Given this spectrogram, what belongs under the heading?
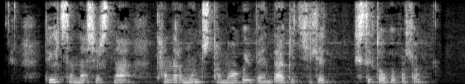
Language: Mongolian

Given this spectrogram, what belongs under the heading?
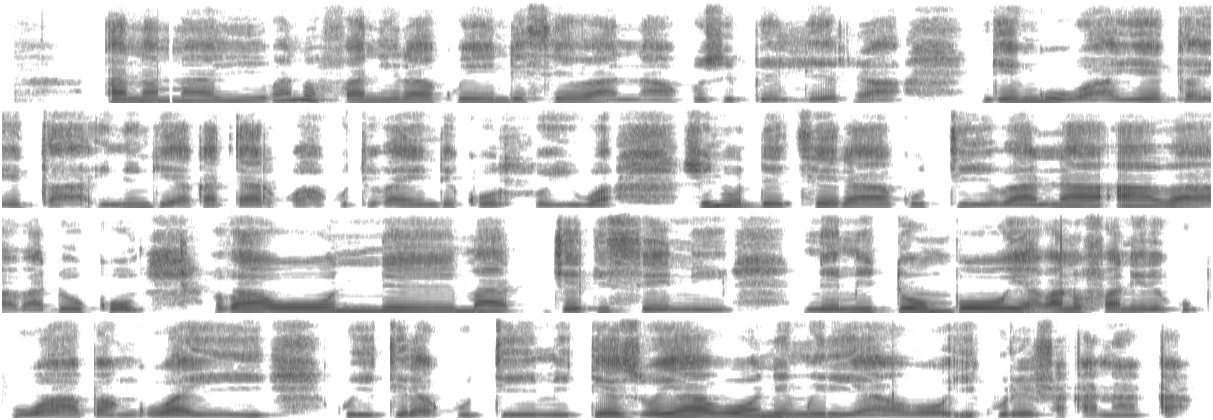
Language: Ndau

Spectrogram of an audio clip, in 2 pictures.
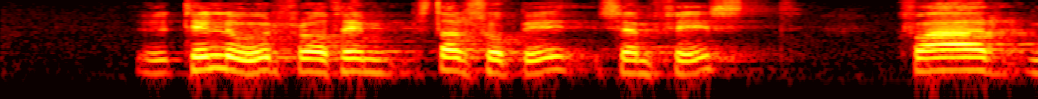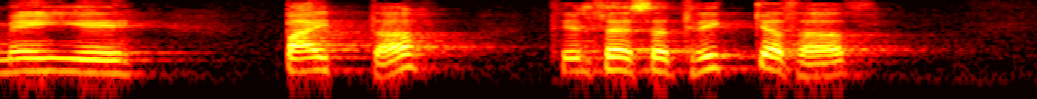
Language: Icelandic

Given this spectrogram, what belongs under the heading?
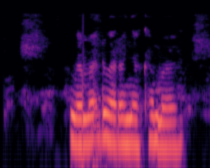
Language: Luo (Kenya and Tanzania)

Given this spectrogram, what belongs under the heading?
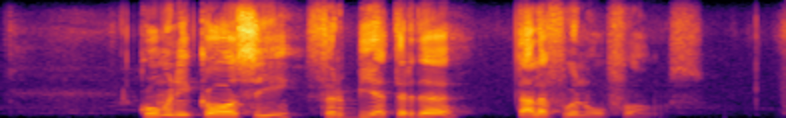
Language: Afrikaans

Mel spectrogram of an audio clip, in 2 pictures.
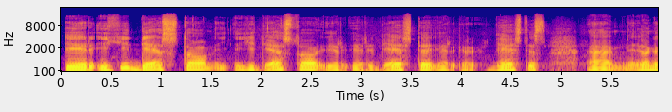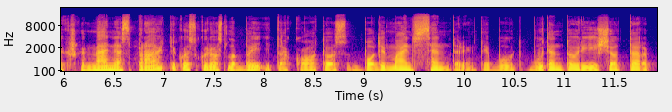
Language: Lithuanian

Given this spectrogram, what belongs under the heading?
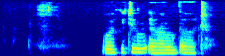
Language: Luo (Kenya and Tanzania)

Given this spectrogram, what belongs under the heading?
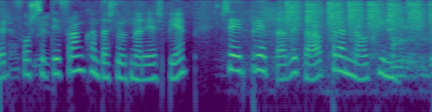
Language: Icelandic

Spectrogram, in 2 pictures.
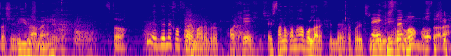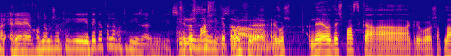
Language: Greek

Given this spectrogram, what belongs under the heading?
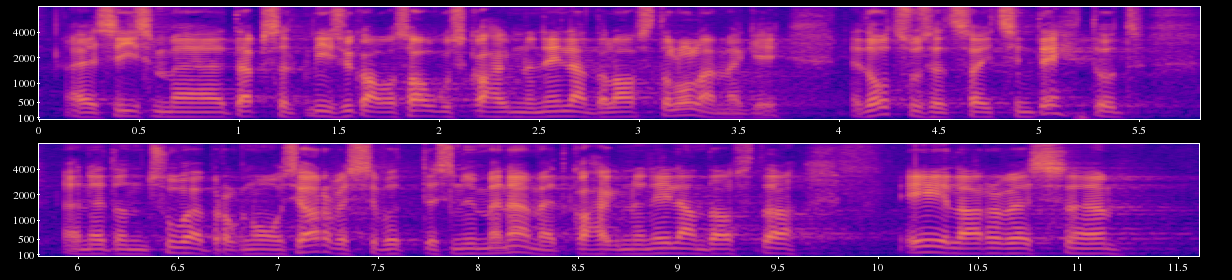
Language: Estonian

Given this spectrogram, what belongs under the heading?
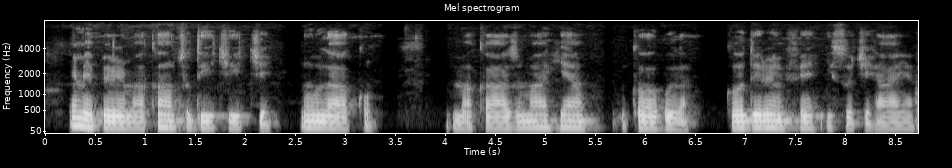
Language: Igbo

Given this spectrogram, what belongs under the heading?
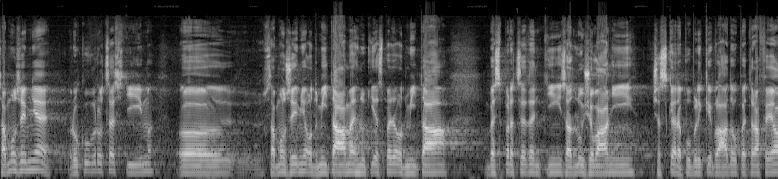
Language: Czech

